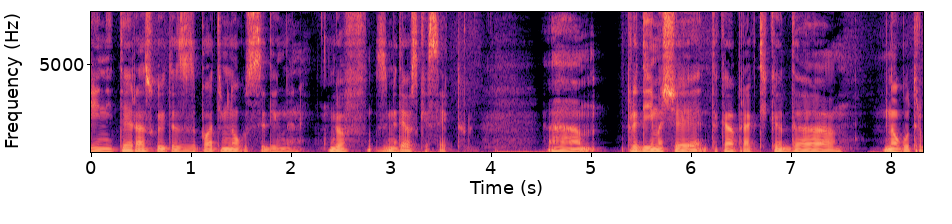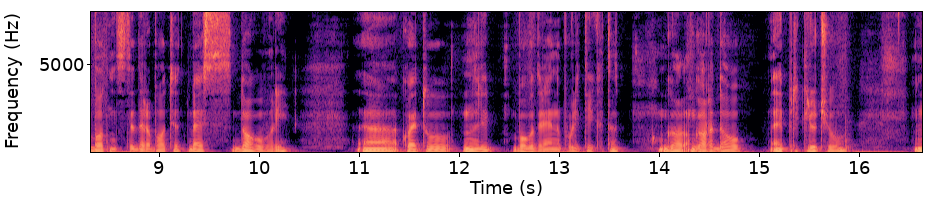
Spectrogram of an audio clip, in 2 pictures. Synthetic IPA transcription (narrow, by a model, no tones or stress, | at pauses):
init̪ɛɾasxod̪it̪ɛzɐzɐplˠat̪imnɔɡʊzsɛd̪iɡnɐnɛ | vəfzɛmɛd̪ɛ̰lˠskʲiəsɛ̰k̚t̪o̥ɾ | pɾɛd̪iiməʃɛt̪ɐkavəpɾakt̪i̥kəd̪ɐ | mnɔɡʊːt̪ɾɐbɔt̪nit̪si̥t̪ɛd̪ɐɾɐbɔt̪ʲjət̪̚bɛsd̪ɔɡovoɾi | koɛt̪onɐliblˠəɡoʊd̪ɐɾʲɛɛnɐpolit̪ikə̥t̪ə̰ | ɡɔɾd̪ɔlˠ | ɛpɾiklʲut͡ʃilˠo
